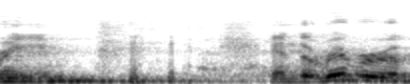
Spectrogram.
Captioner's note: laughing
